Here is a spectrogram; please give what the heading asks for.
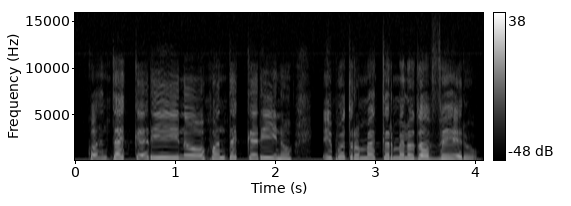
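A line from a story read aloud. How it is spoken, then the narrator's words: Excited repeated shouting. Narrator (Italian): gridando ad ogni momento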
